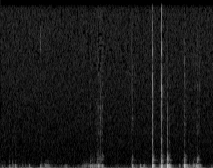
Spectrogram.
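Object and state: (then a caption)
Metal mesh microphone grille being picked. Steel tweezers and a steel pick scratch and pick at the top of the black hollow metal mesh grille of a Blue Yeti microphone while cleaning it. Heard up close, this gives rapid, irregular, dull low thumps and scrapes, with a few louder, sharper clicks and bright ticks toward the end.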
